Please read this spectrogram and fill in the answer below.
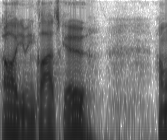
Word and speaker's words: Glasgow: And they're like, oh, you mean Glasgow? I'm like, you sounded American. You called it Glasgow. That's how Americans say it, because that's how it looks.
